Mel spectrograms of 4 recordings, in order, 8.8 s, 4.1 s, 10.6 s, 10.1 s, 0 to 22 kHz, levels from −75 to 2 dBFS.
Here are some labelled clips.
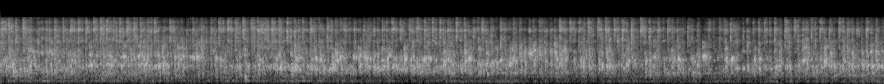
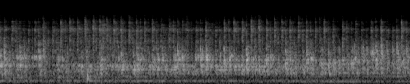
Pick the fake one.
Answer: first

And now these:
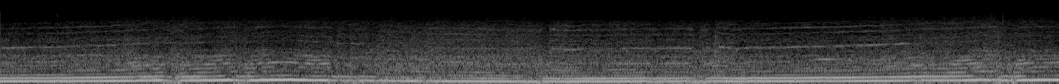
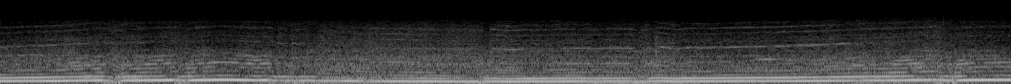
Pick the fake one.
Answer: first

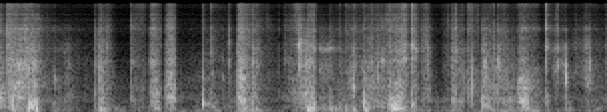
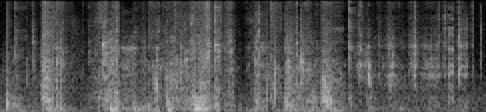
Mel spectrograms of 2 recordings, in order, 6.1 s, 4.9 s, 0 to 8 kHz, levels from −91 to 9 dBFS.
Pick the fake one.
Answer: first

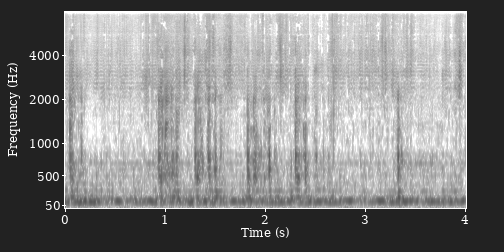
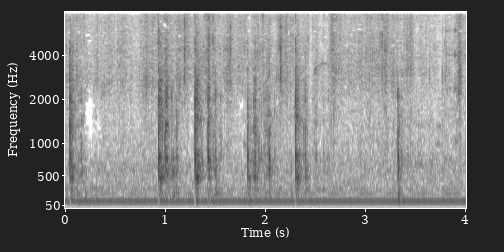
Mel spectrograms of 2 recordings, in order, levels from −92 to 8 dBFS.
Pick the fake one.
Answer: first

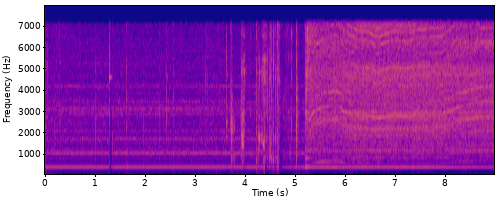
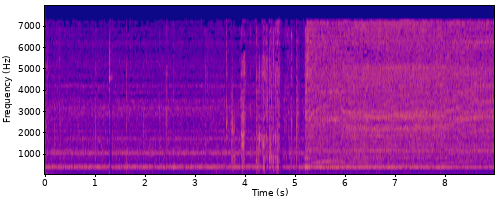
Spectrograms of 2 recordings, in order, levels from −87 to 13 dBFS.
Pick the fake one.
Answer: second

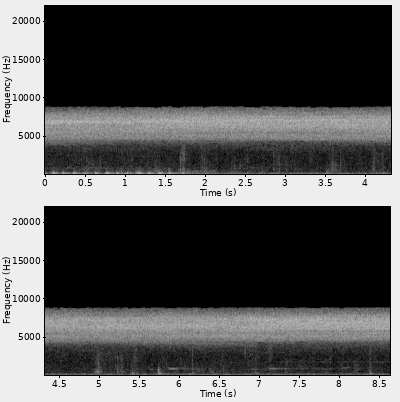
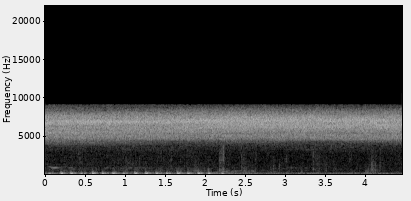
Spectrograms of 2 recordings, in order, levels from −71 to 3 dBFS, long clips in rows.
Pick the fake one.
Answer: second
